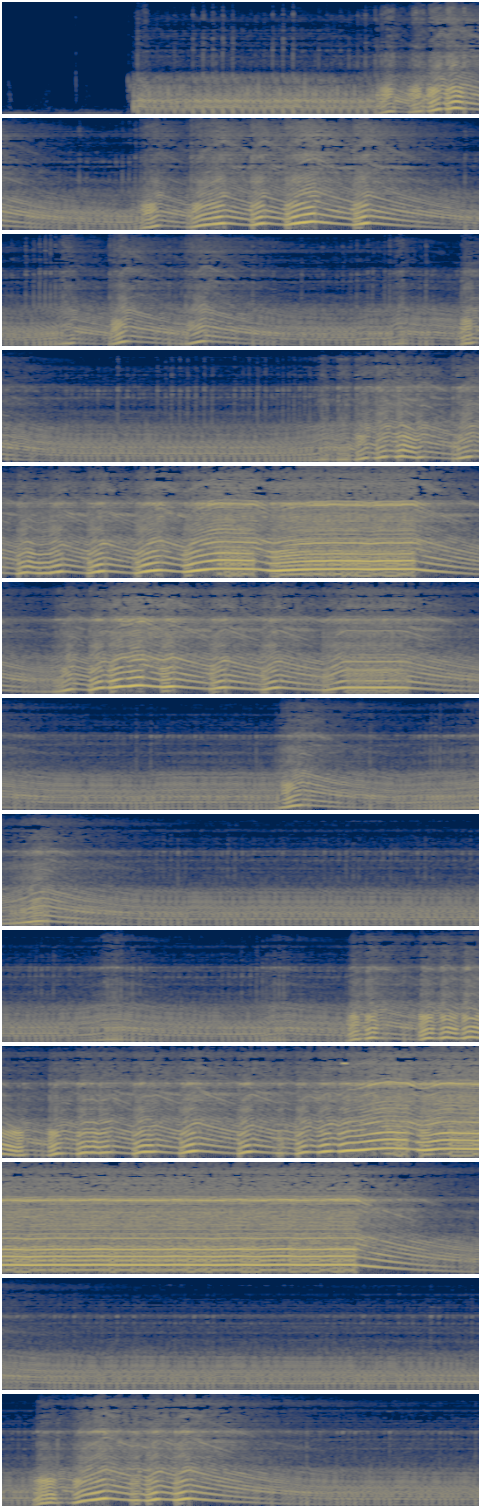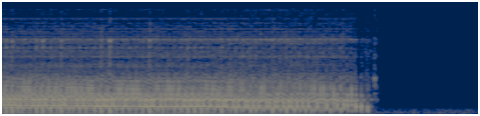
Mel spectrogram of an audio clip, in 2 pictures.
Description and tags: Starting a two-stroke chainsaw and reving it, then killing it.
Always fun to hear where my recordings end up :)
field-recording, wood, engine, forest, saw, chainsaw, lumberjack, petrol, motor, two-stroke, tree, lumber, woods, roar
